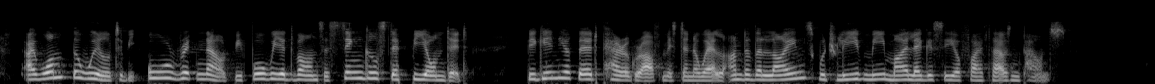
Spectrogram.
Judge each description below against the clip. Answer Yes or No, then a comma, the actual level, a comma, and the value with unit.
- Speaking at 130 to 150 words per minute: No, average, 180 wpm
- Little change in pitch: No, average, 4.1 semitones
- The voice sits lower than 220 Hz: No, high, 230 Hz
